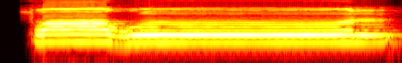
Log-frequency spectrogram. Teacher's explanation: یہ جو طا ہے بغیر نقطوں والی اس کو بھی موٹا پڑھیں گے، اور یہ غین ہے اس کو بھی موٹا کر کے پڑھیں گے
